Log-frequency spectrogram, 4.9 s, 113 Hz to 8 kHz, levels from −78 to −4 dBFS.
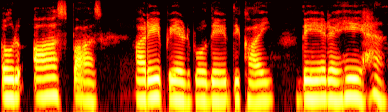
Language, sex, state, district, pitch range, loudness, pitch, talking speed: Hindi, female, Uttar Pradesh, Saharanpur, 175-195 Hz, -14 LUFS, 185 Hz, 125 wpm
